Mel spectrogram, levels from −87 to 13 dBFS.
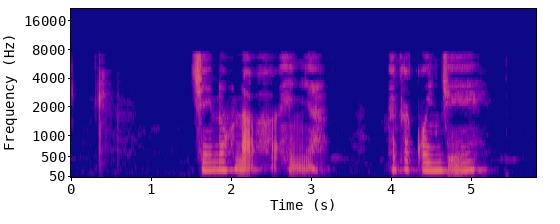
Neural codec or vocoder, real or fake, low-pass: codec, 16 kHz, 16 kbps, FreqCodec, larger model; fake; 7.2 kHz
